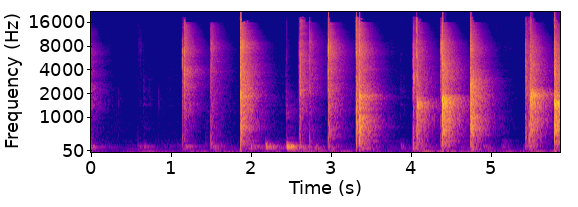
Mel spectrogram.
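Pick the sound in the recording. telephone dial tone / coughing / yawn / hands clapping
hands clapping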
